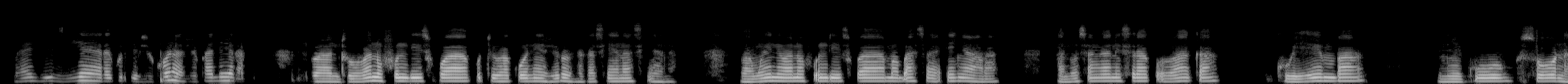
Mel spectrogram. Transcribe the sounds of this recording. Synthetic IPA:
maiʐizijaeɾekutiʐiko̞ɾaʐe̞paɗe̞ːɾa | ʋantʰuʋano̞fundiswakutiʋako̞ne̞ʐiɾo̞ʐakasijanasijaːna | ʋamwe̞niʋano̞fṵndiswamaɓasaʔe̞ɲaɾaː | no̞saŋɡanisiɾakḛʋaka | kue̞mba | ne̞kuso̞ːna

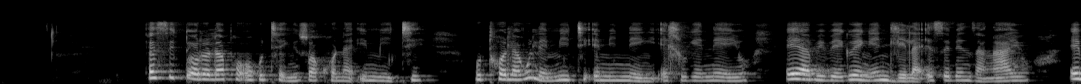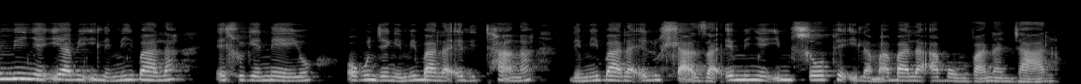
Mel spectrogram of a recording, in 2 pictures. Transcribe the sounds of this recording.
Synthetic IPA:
esitʼɔlɔlapʰɔ̰ʔoɣutʰeŋiswakʰɔnaʔimiːtʰi | utʰɔlaɣulemitʰiʔemineŋiʔeɬuɣɛnɛjɔ | ɛjaβiβɛɣwɛŋɛnd͡ɮʱɛla̰ʔɛsɛβɛnd͡zʱaŋaːjɔemiɲɛʔijaβiʔilemiβala | eɬuɣɛnɛjɔ | oɣund͡ʒʱɛŋemiβala̰ʔelitʰa̰ŋa | lemiβalaʔeluɬa̰za̰ʔemiɲɛimiɬɔpʰɛʔilama̰βala̰ʔaβoɱvanand͡ʒʱaːlɔ

